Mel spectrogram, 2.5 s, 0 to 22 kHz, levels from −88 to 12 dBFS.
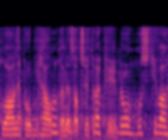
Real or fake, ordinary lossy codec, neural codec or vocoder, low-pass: fake; MP3, 64 kbps; autoencoder, 22.05 kHz, a latent of 192 numbers a frame, VITS, trained on many speakers; 9.9 kHz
